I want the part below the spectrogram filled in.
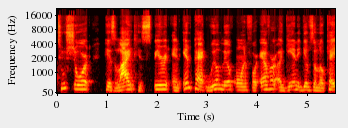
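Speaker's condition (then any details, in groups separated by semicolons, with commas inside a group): No condition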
